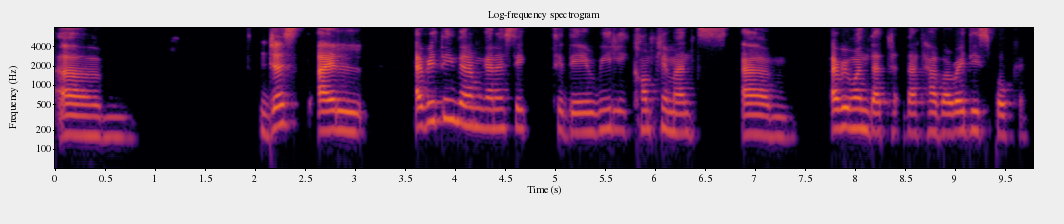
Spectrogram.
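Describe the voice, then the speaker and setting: A woman giving an online talk as an advocate, speaking with a stutter and many pauses. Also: medium pitch, mellow. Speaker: guest speaker, advocate for people who stutter. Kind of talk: webinar talk.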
